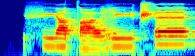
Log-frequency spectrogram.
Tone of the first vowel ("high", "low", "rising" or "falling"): high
